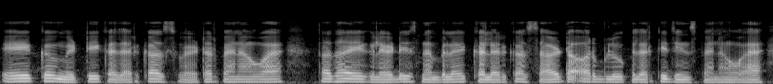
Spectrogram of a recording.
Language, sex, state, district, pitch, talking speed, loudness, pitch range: Hindi, male, Jharkhand, Ranchi, 120 Hz, 185 wpm, -18 LUFS, 110-130 Hz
